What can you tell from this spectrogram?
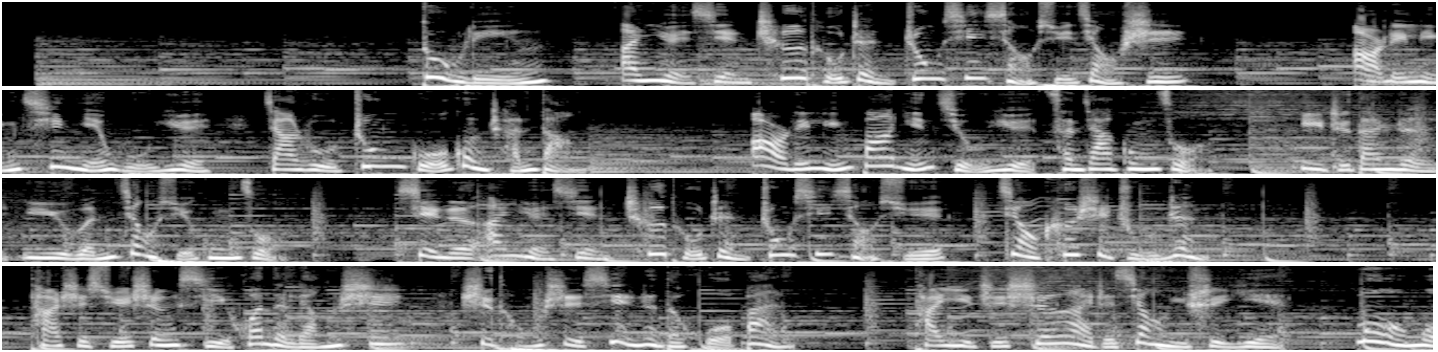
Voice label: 女, 个人事迹

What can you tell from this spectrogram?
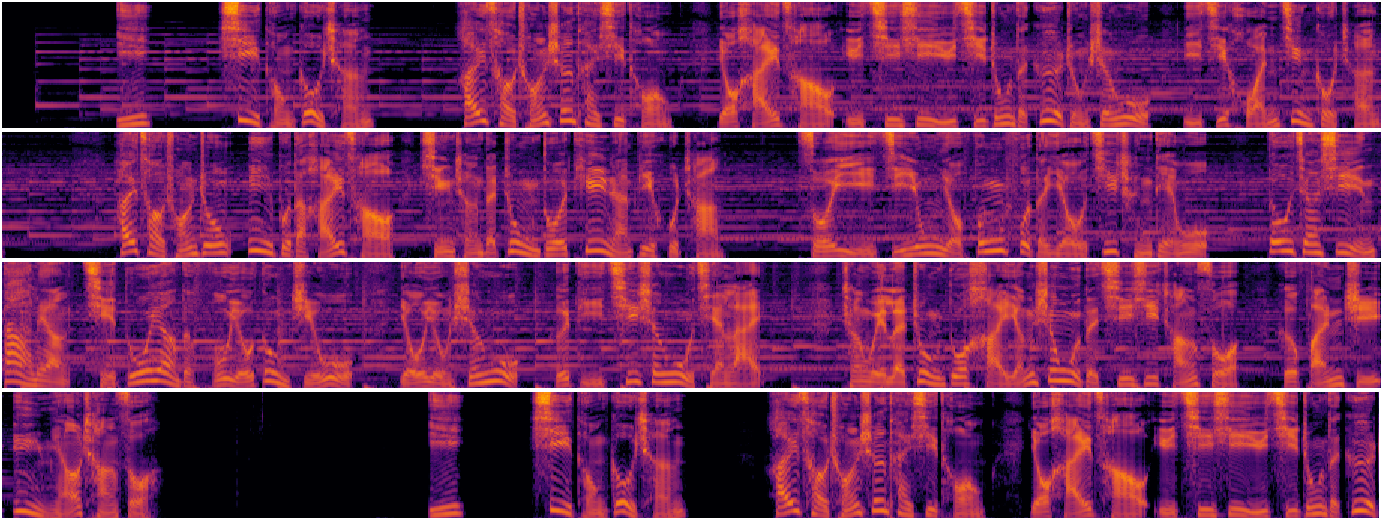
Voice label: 男 专题 海洋讲解

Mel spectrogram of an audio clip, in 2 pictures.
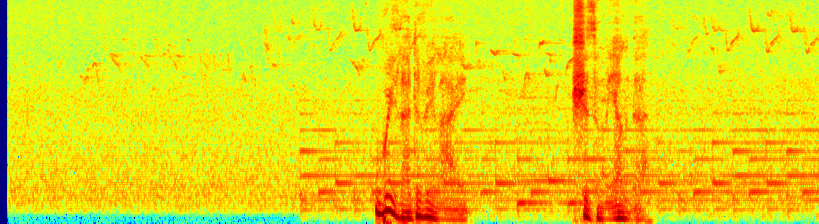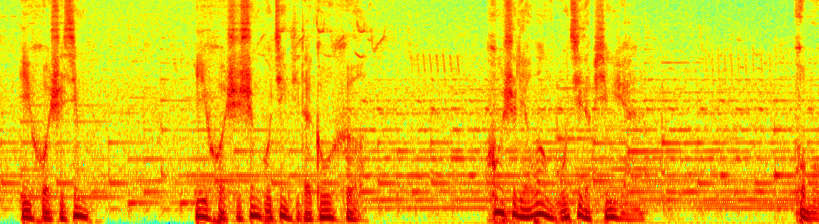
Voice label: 男 独白; 未来的未来

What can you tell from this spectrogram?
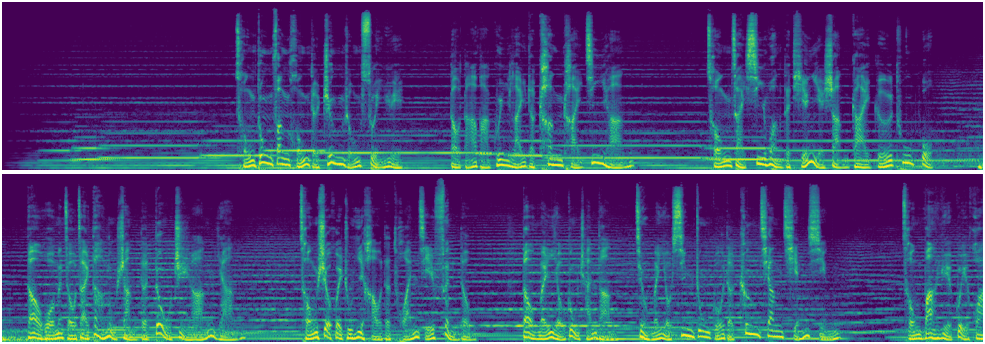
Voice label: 男 党政专题; 东方红

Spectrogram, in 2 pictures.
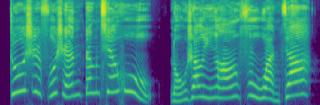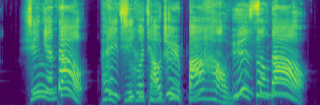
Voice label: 女 童声; 佩奇; 乔治

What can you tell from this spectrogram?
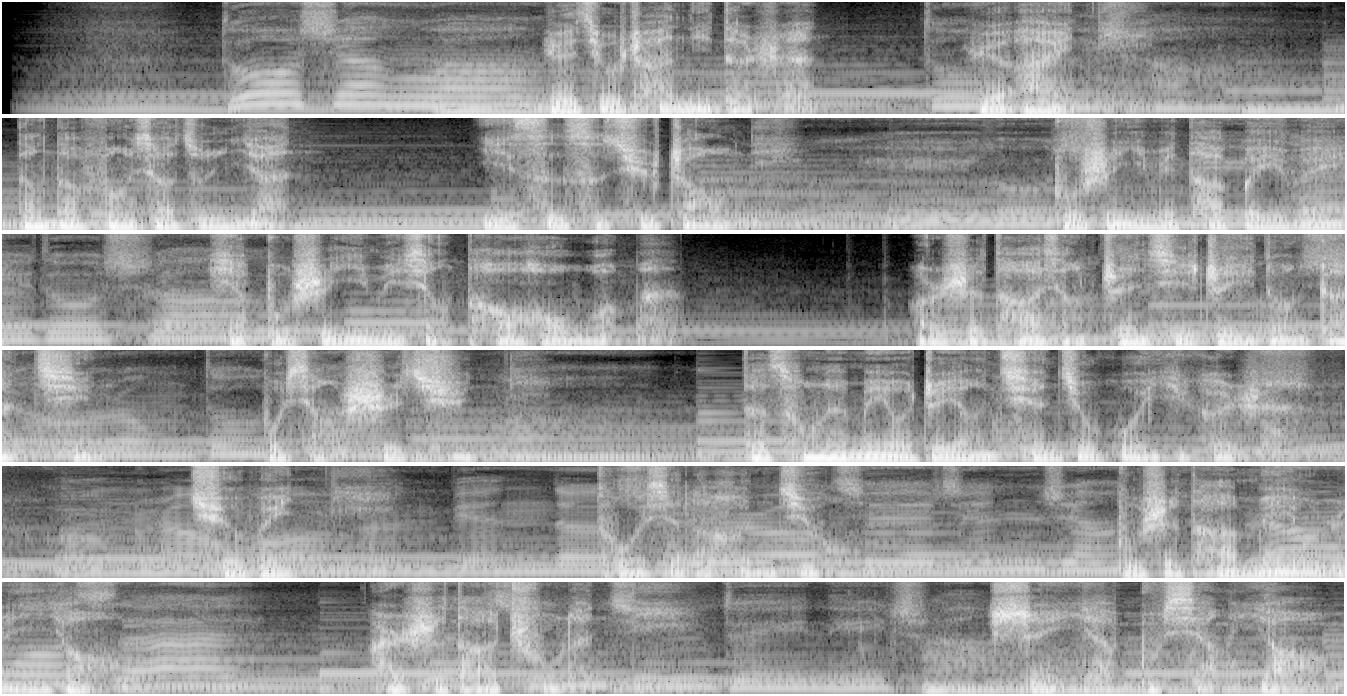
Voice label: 男, 抖音旁白; 越纠缠你的人-越爱你

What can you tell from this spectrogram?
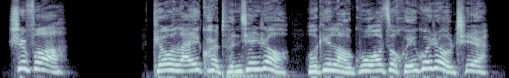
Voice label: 女, 模仿, 角色, 50岁老人; 老人案例

